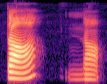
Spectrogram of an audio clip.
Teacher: மேற்பல்லின் அடிப்பகுதியை நாவின் நுனி பறந்து அதாவது நல்ல பரவுற மாதிரி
